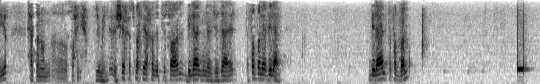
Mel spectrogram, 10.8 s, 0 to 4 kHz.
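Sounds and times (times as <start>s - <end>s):
speech: 0.0s - 5.8s, 7.4s - 8.3s
short electronic tone on a phone line as the call cuts off: 10.3s - 10.8s
brief clicks on a phone line: 10.4s - 10.7s.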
